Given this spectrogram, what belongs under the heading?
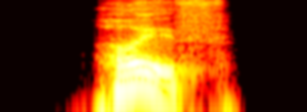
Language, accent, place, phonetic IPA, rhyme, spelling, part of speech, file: German, Germany, Berlin, [hɔɪ̯f], -ɔɪ̯f, häuf, verb, De-häuf.ogg
- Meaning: 1. singular imperative of häufen 2. first-person singular present of häufen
